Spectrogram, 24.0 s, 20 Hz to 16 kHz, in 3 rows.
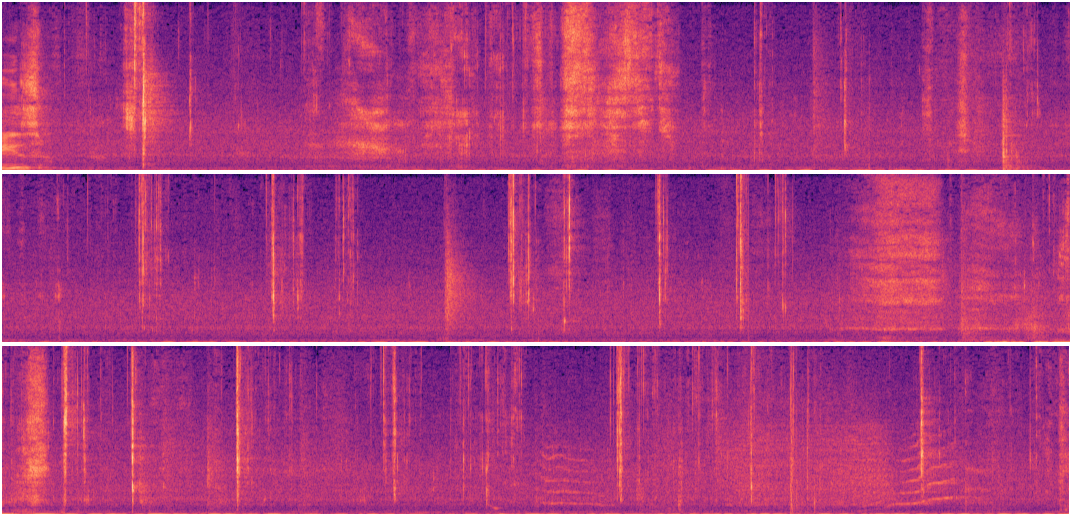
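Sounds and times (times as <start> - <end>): chewing and mouth smacking: 0.9 - 7.1, 7.9 - 10.8, 11.8 - 14.0, 15.8 - 20.0.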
